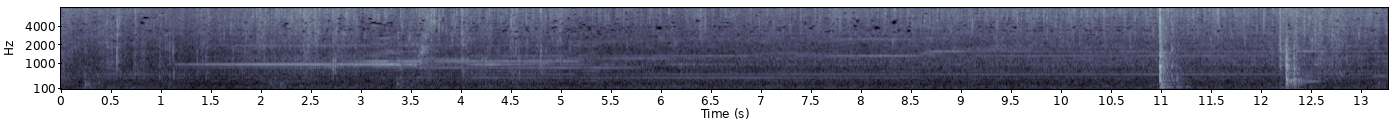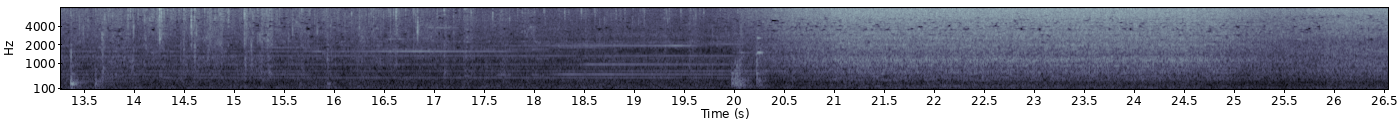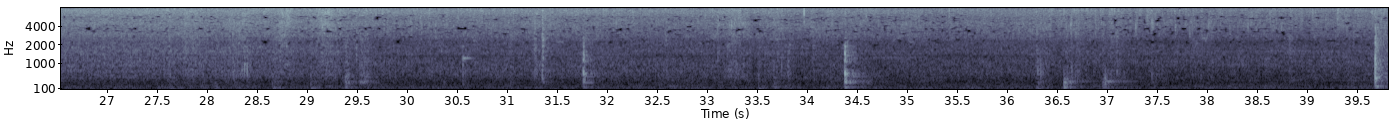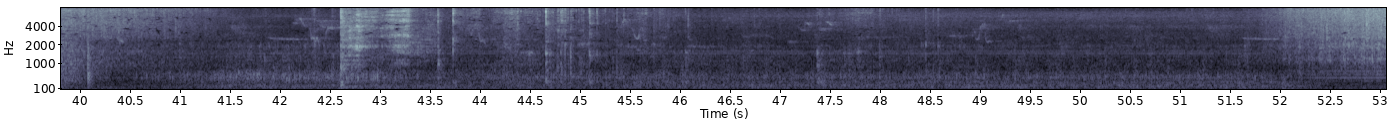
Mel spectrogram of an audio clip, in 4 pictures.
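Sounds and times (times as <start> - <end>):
paste sizzling in a frying pan: 0.0 - 41.2, 41.8 - 45.2, 51.7 - 53.0
ladle scraping a pan: 42.5 - 45.2.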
